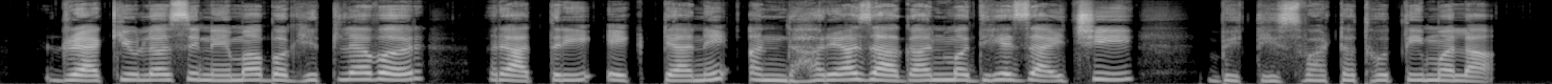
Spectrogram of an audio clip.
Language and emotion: Marathi, fearful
